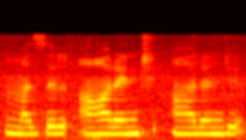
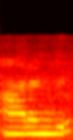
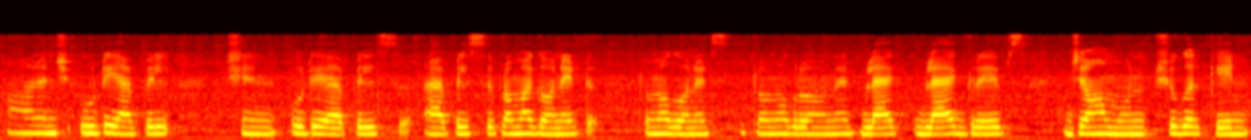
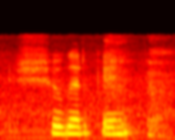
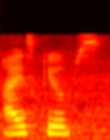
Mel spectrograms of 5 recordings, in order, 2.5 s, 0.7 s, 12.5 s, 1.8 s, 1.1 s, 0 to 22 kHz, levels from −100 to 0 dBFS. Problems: background sounds at intervals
